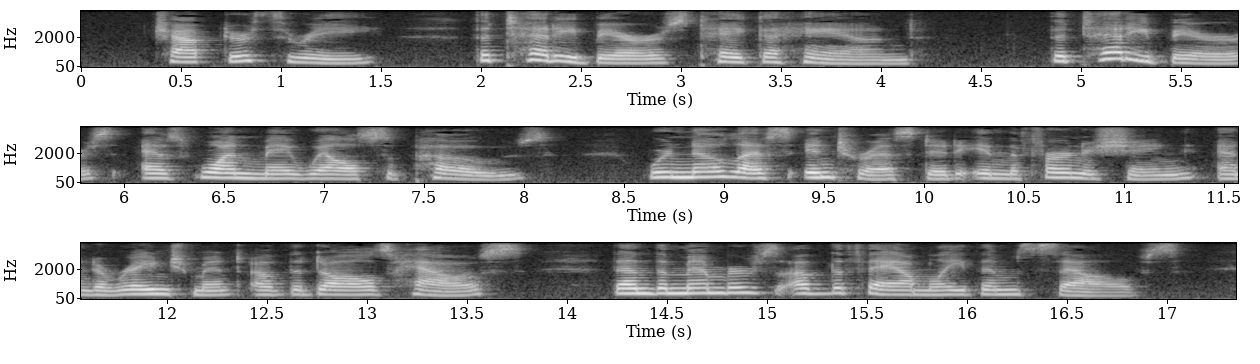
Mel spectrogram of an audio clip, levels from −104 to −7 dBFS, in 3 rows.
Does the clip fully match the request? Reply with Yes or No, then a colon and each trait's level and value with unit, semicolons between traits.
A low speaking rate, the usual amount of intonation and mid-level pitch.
No: slow, 125 wpm; average, 4.5 semitones; high, 195 Hz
